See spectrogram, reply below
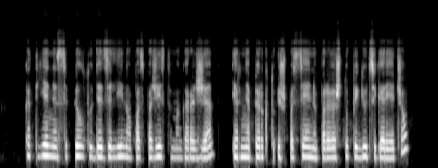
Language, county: Lithuanian, Utena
